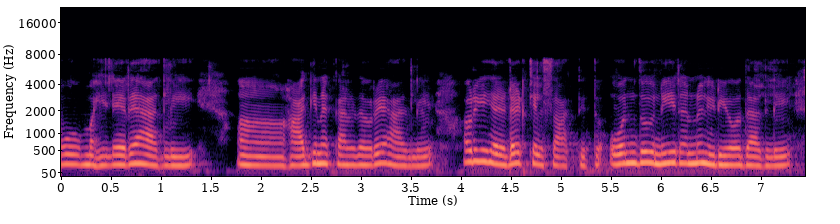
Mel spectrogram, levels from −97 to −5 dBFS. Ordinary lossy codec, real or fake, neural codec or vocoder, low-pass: none; fake; codec, 16 kHz, 16 kbps, FunCodec, trained on LibriTTS, 50 frames a second; 7.2 kHz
